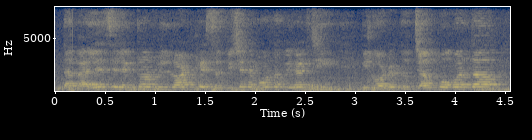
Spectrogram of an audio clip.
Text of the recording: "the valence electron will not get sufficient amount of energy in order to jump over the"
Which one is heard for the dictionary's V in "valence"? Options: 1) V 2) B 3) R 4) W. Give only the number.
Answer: 2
